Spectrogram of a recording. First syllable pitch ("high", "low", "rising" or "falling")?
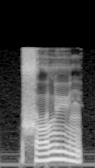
rising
